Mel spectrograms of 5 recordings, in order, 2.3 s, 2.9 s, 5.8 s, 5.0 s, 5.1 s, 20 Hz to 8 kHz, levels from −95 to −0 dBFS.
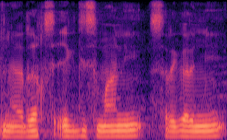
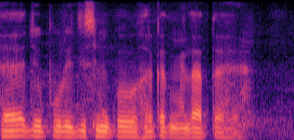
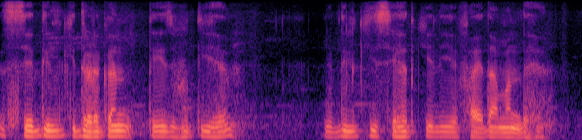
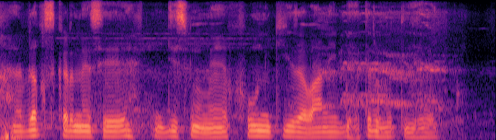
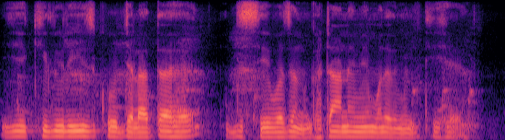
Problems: continuous background conversations, low volume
